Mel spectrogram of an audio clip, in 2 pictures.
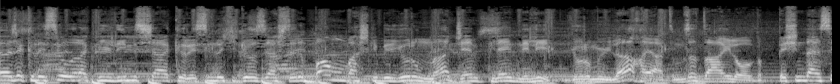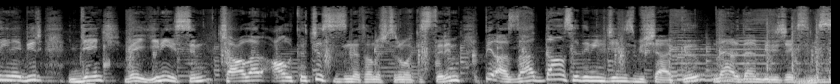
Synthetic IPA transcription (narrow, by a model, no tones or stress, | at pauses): eɾed͡ʒakɯlʲesiolˠaɾak̚bilʲd̪iːmiz̥ʃaɾkɯɾe̞simd̪ecʰiɟø̞zjat͡ʃlˠaɾɯbambaʃkabiɾjo̞ɾumlˠad͡ʒɛmpʰilʲɛvnelʲijo̞ɾumujlˠaɦajaːt̪ʰɯmɯzad̪aːɦilʲo̞lˠd̪upʰe̞ʃind̪ænsɛjinɛbiɾ | ɟɛnt͡ʃvɛje̞niːsimt͡ʃʰaːlˠaɾalˠkʰat͡ʃʰɯsizinlʲɛt̪ʰanɯʃt̪ʰɯɾmakist̪ʰe̞ɾimb̥iɾazd̪aɦad̪anse̞d̪ebilʲed͡ʒe̞jinizbiʃaɾkʰɯnæɾd̪ænbiɾid͡ʒɛcsiniz̥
